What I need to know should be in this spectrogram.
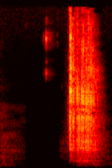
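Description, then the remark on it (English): Two dice clatter and tumble across a hard surface: a short rattle, a single sharp click, then a louder, longer burst of rolling and knocking that fades out. “Wait, I just rolled two dice.”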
